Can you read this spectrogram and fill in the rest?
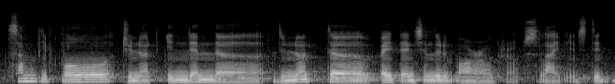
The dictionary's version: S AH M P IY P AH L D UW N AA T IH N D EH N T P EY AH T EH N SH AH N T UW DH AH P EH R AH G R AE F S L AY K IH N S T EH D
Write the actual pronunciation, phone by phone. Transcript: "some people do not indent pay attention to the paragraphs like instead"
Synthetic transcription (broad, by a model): S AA M P IY P AH L D UW N AA T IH N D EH N T P EY AH T EH N SH AH N T UW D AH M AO R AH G R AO P S L AY K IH N S T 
